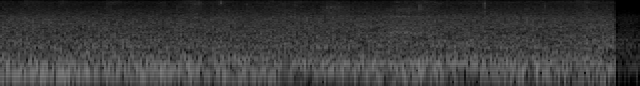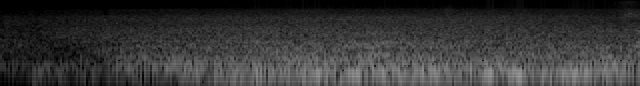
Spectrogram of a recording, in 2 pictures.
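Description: Steady background noise of an indoor space with a constant low hum. It cuts off abruptly about halfway, drops briefly, then builds back to the same kind of steady noise at an edit.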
